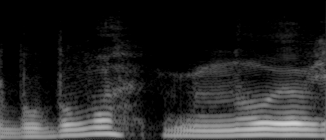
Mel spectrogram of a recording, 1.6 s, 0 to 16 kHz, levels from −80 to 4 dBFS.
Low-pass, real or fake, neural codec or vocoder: 14.4 kHz; fake; autoencoder, 48 kHz, 32 numbers a frame, DAC-VAE, trained on Japanese speech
